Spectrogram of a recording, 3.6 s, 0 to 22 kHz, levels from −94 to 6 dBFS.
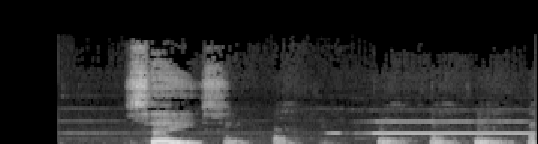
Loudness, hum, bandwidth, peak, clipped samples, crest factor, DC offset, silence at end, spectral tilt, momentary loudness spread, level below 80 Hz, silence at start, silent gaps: -17 LUFS; none; 16.5 kHz; -2 dBFS; under 0.1%; 18 dB; under 0.1%; 0 s; -0.5 dB/octave; 22 LU; -72 dBFS; 0.85 s; none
